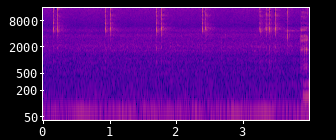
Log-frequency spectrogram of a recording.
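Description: Computer mouse clicking: several short, single clicks at irregular intervals, over a steady low hum.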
